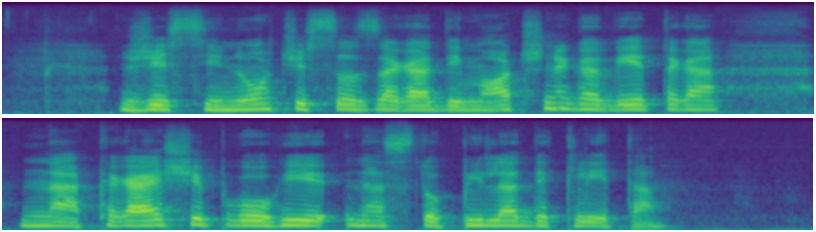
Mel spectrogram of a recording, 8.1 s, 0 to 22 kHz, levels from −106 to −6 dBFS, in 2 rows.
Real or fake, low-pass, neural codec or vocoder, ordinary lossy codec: fake; 19.8 kHz; vocoder, 44.1 kHz, 128 mel bands, Pupu-Vocoder; none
